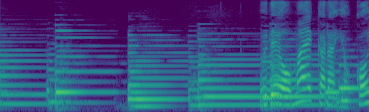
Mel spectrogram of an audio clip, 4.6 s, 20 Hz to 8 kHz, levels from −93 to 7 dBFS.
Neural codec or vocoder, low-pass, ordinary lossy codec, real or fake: none; none; none; real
